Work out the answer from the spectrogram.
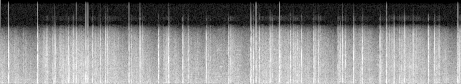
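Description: Fireworks display in full barrage: many shells bursting in quick succession, a dense, unbroken run of bangs and crackling.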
